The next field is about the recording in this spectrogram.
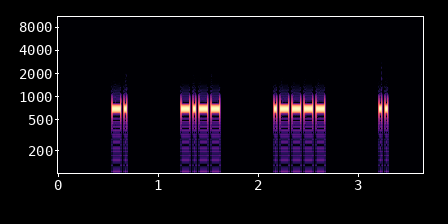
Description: Morse code, heard as a keyed tone, about 38 wpm, spaced as for 14 wpm, 700 Hz. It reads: NY1I
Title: USA Call Signs - 4 Characters - 6x Character Spacing - 40wpm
